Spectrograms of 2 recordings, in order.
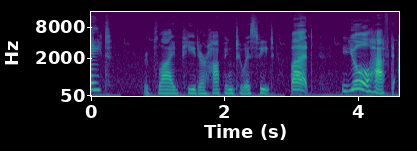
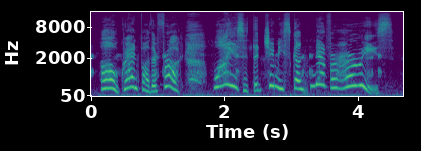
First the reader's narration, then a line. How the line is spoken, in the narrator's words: panted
